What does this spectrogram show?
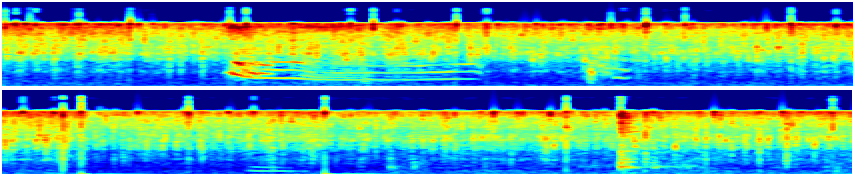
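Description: Chicken leg pieces sizzling steadily as they shallow-fry in oil in a non-stick frying pan, with scattered light clicks from a steel spatula turning them.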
